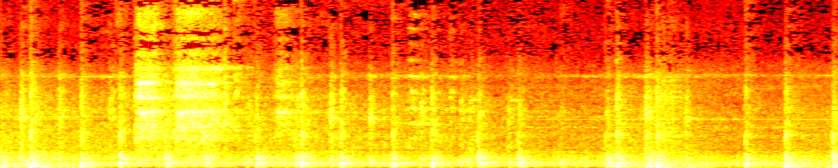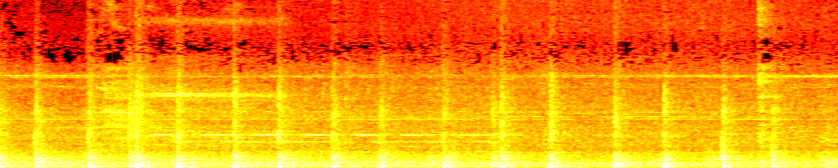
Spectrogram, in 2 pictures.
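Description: A train rolling slowly through the station, its wheels clacking over rail joints and points in a steady run of knocks. There is a brief high wheel squeal about two seconds in, and a high broken tone around ten seconds in.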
